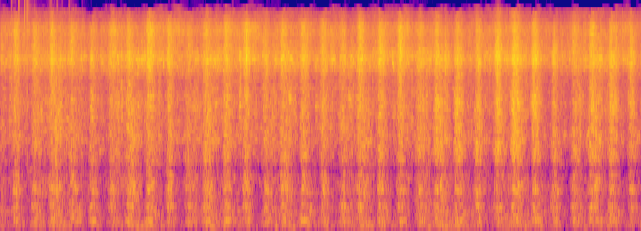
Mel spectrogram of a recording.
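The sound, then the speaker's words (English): A train rolls over railway tracks with a loud, continuous rumble and hiss. Rhythmic clickety-clack pulses repeat steadily throughout, with no voices. “It's a train! That's right. That's a train going over the train tracks, just like our friend said earlier.”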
